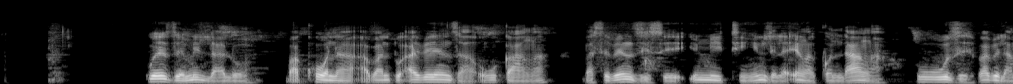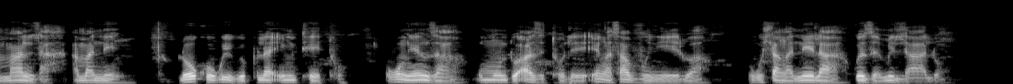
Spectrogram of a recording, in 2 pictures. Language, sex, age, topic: North Ndebele, male, 36-49, health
